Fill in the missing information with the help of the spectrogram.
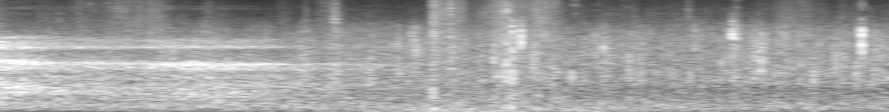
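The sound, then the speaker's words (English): Raindrops patter steadily on a tent, a soft continuous hiss punctuated by scattered, slightly louder individual drops. Quiet, with no voices. “Lie down and hear the raindrops on your tent.”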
